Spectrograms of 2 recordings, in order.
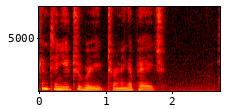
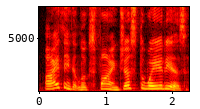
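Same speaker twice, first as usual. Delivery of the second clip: firm; 6 semitones higher, 5 dB louder than usual. A narrator's reading. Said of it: "stated Becky firmly".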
